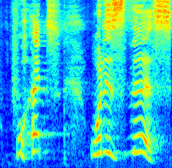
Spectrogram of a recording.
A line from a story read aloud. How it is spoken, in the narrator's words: Gaspar stammered, dumbfounded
